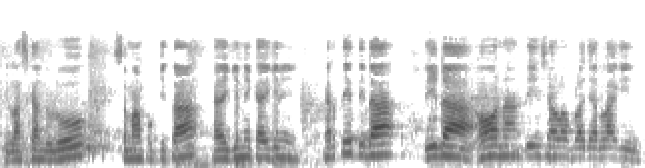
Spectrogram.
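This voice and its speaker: A man's voice: on the high side, steady tone, moderate pace, a crowd in the background. A man teaching Quran recitation in a study-circle lesson, explaining patiently, repeating his points and putting questions to his class. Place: religious boarding school classroom.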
